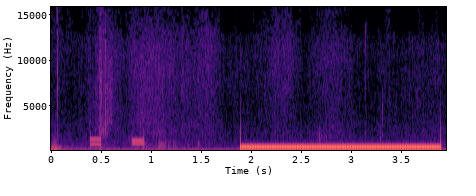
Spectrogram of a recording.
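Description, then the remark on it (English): Two quick keypad beeps, then a loud, steady telephone tone hums at one low-middle pitch for about two seconds before cutting off, as a phone call is dialed to reach an expert. No one speaks. “Let me see if I have a signal, and maybe I can dial in an expert.”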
